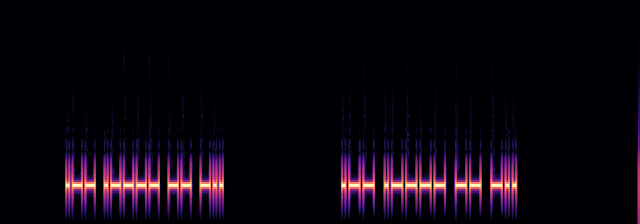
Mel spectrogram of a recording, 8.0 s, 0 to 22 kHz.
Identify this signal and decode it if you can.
Morse code, heard as a keyed tone, about 28 wpm, 700 Hz. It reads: W1MD W1MD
